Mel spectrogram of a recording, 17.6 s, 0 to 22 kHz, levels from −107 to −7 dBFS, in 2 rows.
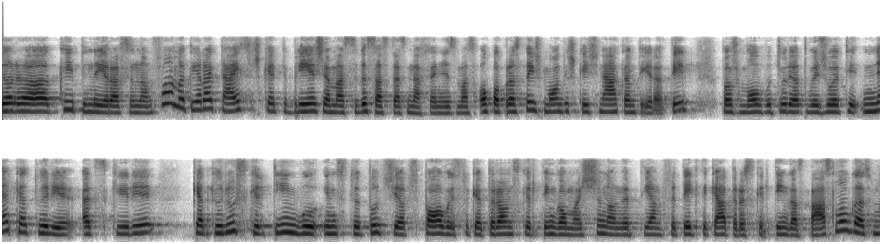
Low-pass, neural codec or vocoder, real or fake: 7.2 kHz; codec, 16 kHz, 1.1 kbps, Voila-Tokenizer; fake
